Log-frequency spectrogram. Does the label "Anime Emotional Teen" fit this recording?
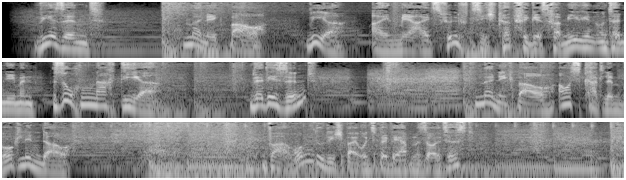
No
